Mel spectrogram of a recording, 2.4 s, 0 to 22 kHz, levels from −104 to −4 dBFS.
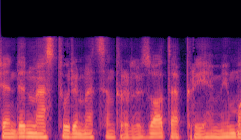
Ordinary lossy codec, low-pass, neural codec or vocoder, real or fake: AAC, 48 kbps; 7.2 kHz; codec, 16 kHz, about 1 kbps, DyCAST, with the encoder's durations; fake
